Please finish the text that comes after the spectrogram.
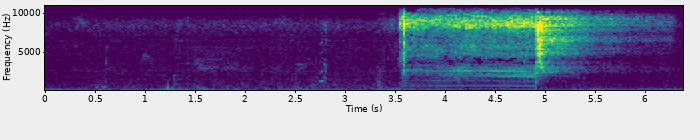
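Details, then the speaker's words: Mercedes W140 soft-close assist pump, engine idling (higher alternator voltage), door opened and closed near the phone; steady pump hum about 1.5 s, then the latch thunks shut; fast release, normal operation. "Pretty nice. I mean, I don't have a problem with it anymore. It's fine. The release is fast."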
